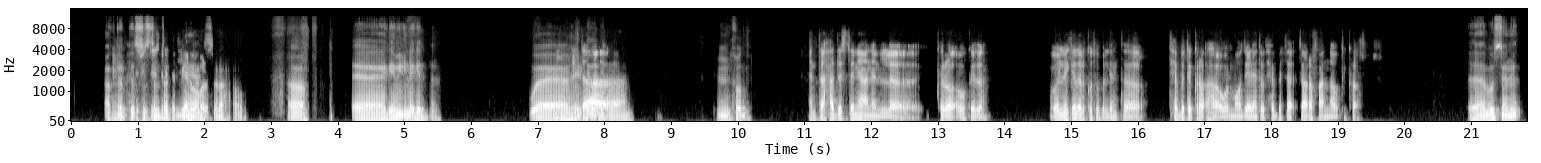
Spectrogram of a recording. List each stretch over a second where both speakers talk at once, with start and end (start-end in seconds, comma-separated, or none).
0.6-2.1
